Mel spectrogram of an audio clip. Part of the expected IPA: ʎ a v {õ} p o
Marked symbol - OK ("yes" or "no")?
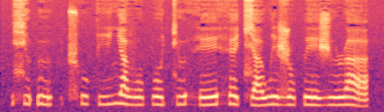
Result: no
